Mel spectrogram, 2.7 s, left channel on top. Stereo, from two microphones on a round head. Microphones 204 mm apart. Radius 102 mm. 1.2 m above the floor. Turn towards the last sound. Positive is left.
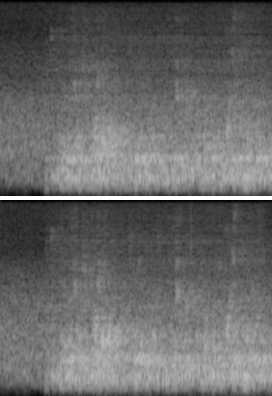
turn(degrees=0)  # may be behind; listen again after turning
